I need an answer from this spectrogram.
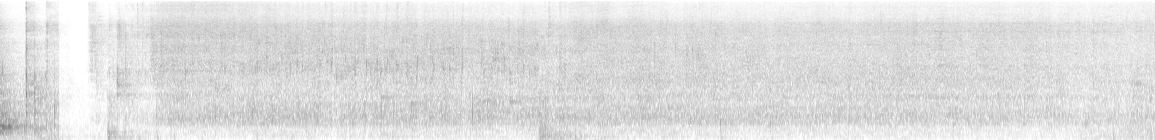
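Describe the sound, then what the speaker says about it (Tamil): Ground onion paste drops into hot oil in a kadai with a brief loud burst and a short lull, then settles into a steady, even, hissing sizzle that runs on for many seconds without any talking. "எண்ணெய் நல்லா சூடேறினதுக்கப்புறமா அரைச்சி வச்சுருக்கிற வெங்காயத்தை சேர்த்துடுறேன்"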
